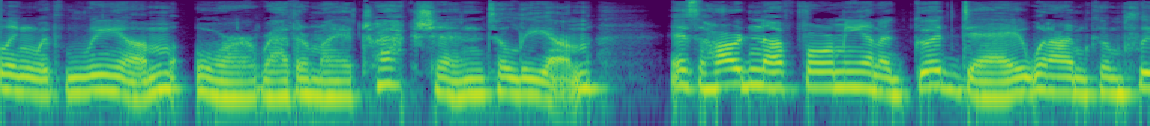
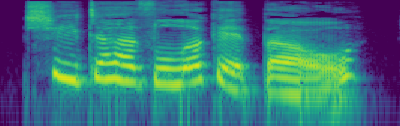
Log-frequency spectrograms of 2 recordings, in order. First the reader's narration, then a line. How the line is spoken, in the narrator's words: muses on a laugh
